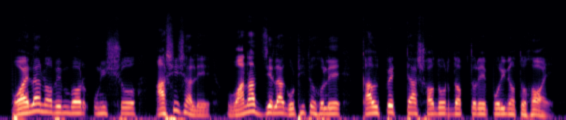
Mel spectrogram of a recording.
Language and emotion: Bengali, neutral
